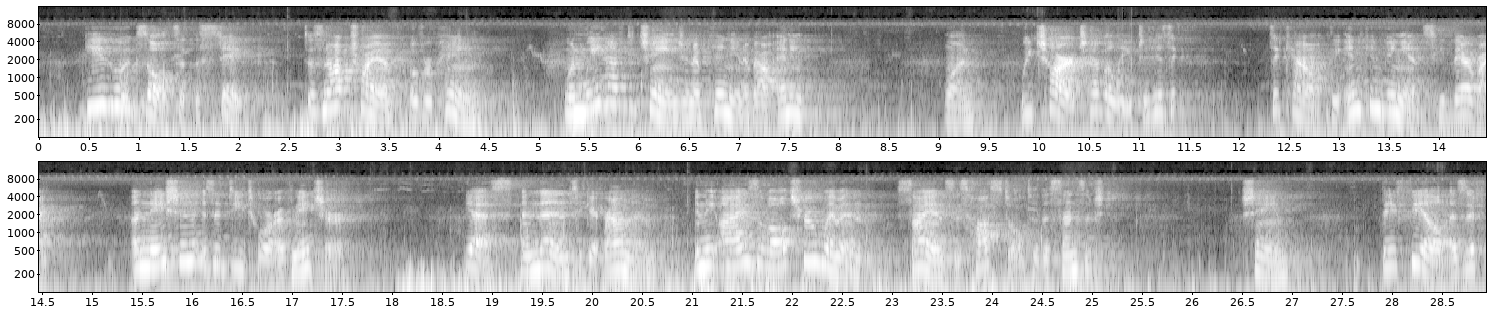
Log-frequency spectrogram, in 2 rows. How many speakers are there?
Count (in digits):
1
